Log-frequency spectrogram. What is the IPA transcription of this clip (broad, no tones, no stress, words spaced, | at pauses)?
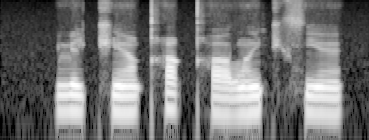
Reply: ɭit͡ʃɛ̃qʰi qʰə˞lˠĩt͡ʃsʲɛ̃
